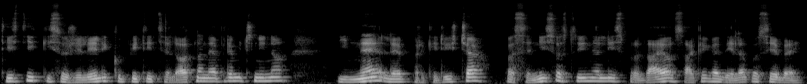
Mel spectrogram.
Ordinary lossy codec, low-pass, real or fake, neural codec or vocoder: none; 19.8 kHz; real; none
